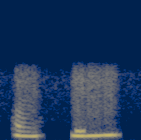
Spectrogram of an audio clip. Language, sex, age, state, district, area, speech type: Hindi, female, 45-60, Uttar Pradesh, Ayodhya, rural, conversation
